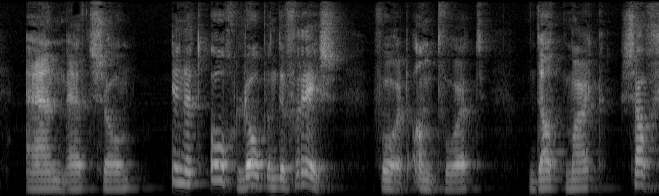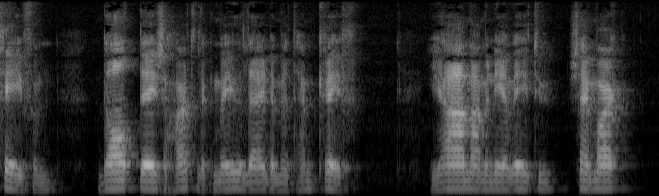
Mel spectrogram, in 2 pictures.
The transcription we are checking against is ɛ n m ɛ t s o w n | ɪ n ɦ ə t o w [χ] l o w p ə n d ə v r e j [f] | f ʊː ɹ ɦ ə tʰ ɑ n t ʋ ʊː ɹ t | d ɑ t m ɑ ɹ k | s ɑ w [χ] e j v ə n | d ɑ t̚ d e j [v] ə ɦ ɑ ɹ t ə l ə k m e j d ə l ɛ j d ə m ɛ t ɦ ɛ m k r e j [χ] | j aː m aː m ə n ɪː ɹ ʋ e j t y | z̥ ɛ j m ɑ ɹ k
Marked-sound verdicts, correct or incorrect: correct, incorrect: s, correct, incorrect: z, correct

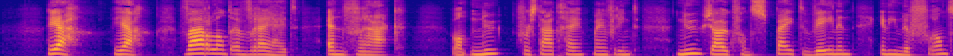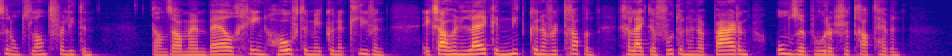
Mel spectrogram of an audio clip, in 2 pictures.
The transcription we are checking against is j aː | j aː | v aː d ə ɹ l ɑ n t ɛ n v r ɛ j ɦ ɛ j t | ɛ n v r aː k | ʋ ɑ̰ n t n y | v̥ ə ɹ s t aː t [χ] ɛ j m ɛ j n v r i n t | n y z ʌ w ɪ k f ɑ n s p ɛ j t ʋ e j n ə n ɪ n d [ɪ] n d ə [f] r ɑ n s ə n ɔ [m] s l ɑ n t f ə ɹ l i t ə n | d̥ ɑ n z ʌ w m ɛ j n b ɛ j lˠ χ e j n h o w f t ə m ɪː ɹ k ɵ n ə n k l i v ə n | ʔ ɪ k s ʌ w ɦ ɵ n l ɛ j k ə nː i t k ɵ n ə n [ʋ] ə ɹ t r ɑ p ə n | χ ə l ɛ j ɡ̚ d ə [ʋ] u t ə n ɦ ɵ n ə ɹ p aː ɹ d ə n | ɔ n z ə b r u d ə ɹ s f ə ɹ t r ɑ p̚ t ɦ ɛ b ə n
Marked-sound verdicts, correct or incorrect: correct, incorrect: i, correct, incorrect: n, incorrect: v, incorrect: v

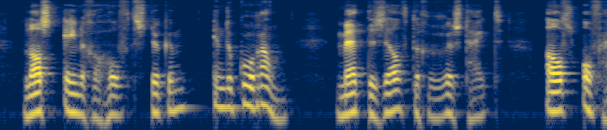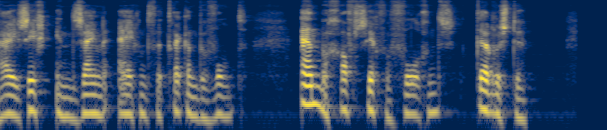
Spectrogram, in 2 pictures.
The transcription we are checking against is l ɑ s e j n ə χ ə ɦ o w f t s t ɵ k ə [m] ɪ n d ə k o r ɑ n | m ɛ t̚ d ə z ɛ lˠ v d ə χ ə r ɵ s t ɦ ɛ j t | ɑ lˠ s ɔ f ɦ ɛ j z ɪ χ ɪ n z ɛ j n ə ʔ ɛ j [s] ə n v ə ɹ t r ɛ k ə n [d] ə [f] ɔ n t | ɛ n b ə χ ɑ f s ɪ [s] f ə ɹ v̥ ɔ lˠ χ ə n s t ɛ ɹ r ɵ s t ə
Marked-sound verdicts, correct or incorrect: incorrect: n, incorrect: χ, incorrect: b, incorrect: v, incorrect: χ

